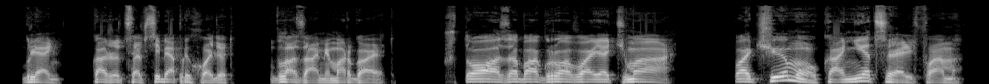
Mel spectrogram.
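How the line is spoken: Stern question. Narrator (Russian): Строго спросил у орка Хорнбари

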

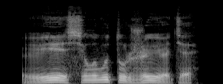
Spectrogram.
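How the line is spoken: Grumbling. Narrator (Russian): пробурчал Железовский

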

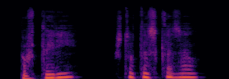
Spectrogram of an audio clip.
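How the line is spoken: Quiet request. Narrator (Russian): тихонько попросила Изабель

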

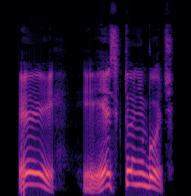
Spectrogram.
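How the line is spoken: Loud bark. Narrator (Russian): кто-то гаркнул

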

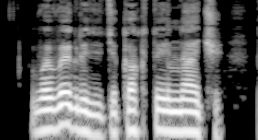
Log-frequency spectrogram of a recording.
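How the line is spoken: Mutter. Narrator (Russian): пробормотал он

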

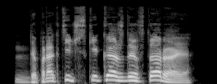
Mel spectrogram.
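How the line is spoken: Brisk cheerful reply. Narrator (Russian): бодро ответил я

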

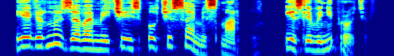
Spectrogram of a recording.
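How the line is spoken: Curt tone. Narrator (Russian): Суперинтендант Харпер отрывистым тоном произнес

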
